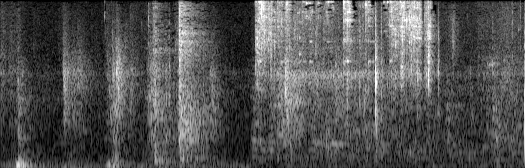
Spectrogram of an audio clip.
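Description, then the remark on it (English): Keys jingle and clink in short bursts, growing into a brighter, busier metallic jangle in the second half, with no one speaking. “You know, it would be a lot easier if I had my own set.”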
